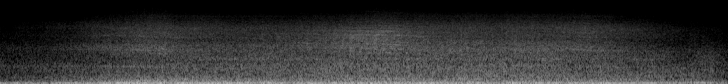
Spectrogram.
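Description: PKP Intercity ED160 (Pesa Dart) electric multiple unit passing at speed: a rushing noise of the train and its wheels on the rails that swells over the first couple of seconds, is loudest in the middle and fades away near the end.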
